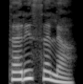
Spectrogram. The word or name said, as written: ತೆರೆಸೇಲೆ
